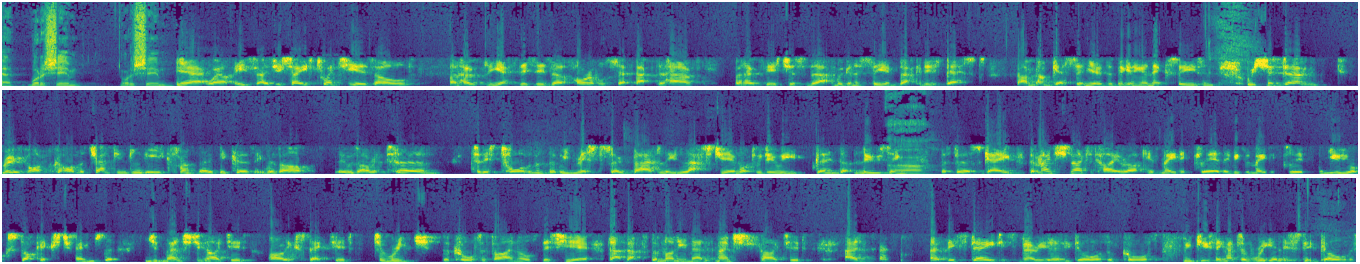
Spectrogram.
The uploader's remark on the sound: telephone host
